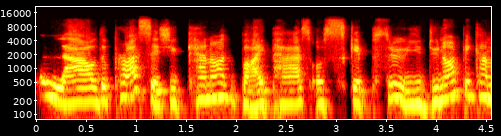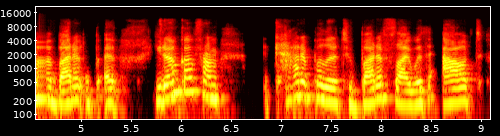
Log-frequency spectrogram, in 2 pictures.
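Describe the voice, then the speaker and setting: A woman hosting a casual conversation over a video call, talking in a reflective, halting way with many restarts. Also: mid-range voice, fairly bright tone. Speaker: podcast host.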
